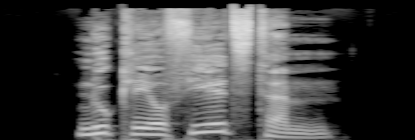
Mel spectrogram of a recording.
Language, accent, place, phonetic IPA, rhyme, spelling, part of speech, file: German, Germany, Berlin, [nukleoˈfiːlstəm], -iːlstəm, nukleophilstem, adjective, De-nukleophilstem.ogg
- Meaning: strong dative masculine/neuter singular superlative degree of nukleophil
